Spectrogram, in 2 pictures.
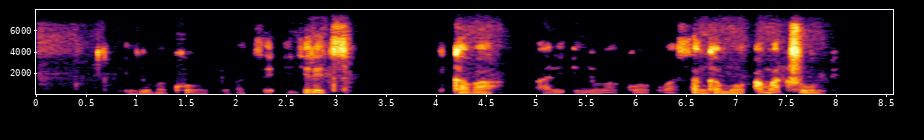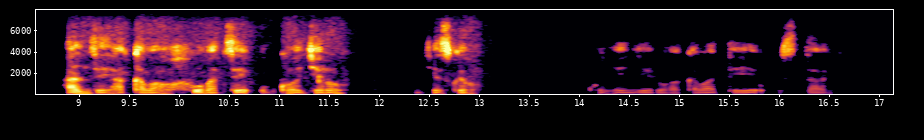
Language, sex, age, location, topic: Kinyarwanda, male, 18-24, Nyagatare, finance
